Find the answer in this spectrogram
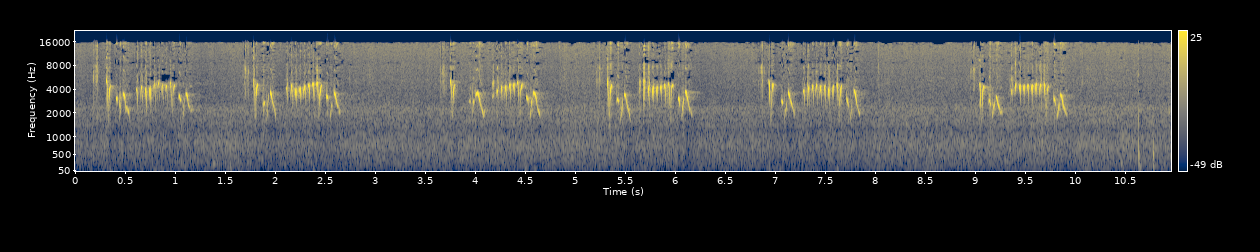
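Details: Bar-winged prinia singing persistently in the rain: six high phrases roughly every 1.8 seconds, each a few sharp descending notes running into a fast buzzy trill, over steady rain hiss.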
